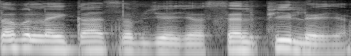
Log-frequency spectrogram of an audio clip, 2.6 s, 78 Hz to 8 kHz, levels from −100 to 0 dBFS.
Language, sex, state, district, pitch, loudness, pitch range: Maithili, male, Bihar, Madhepura, 125 Hz, -16 LUFS, 110-135 Hz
